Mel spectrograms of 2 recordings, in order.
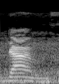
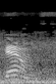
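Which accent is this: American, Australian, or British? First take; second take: British; American. First: A British accent with a long vowel. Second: An American accent with a short vowel. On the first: "In British English is dance" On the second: "In American English is dance"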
